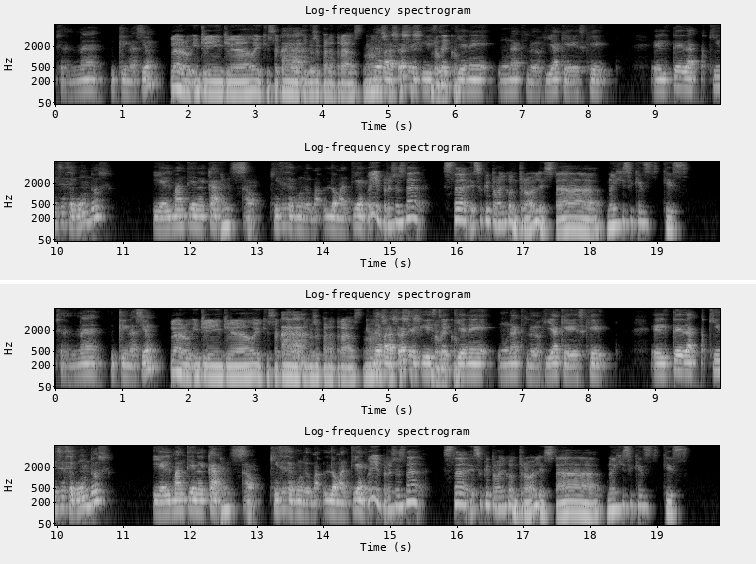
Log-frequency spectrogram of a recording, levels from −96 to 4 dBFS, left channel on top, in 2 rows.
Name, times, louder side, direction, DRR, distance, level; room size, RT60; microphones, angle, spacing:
voice 1, 0.0-1.6 3.4-3.8 4.7-8.3 8.9-10.8 11.4-14.7, right 3 dB, 60° right, 0.6 m, -28 dB
voice 2, 1.7-6.1 12.5-12.8 14.6-15.5 15.8-19.5, equal, 5° right, 1.8 m, -28 dB
4.2 x 3.1 x 2.4 m
head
